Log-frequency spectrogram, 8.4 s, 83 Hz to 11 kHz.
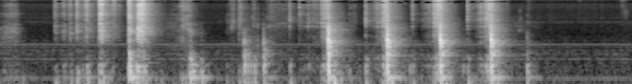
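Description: A kitchen knife slicing through raw lotus root, each cut ending in a knock on a plastic cutting board. A few lighter cuts come first, then a steady run of sharper cuts, about one every 0.7 s, which stops about a second before the end.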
